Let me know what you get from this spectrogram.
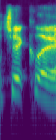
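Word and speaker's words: Chiklis: and I want to say I'm probably gonna mispronounce his name I want to say Michael chicklas it is Michael chicklas a oh my God we were so close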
